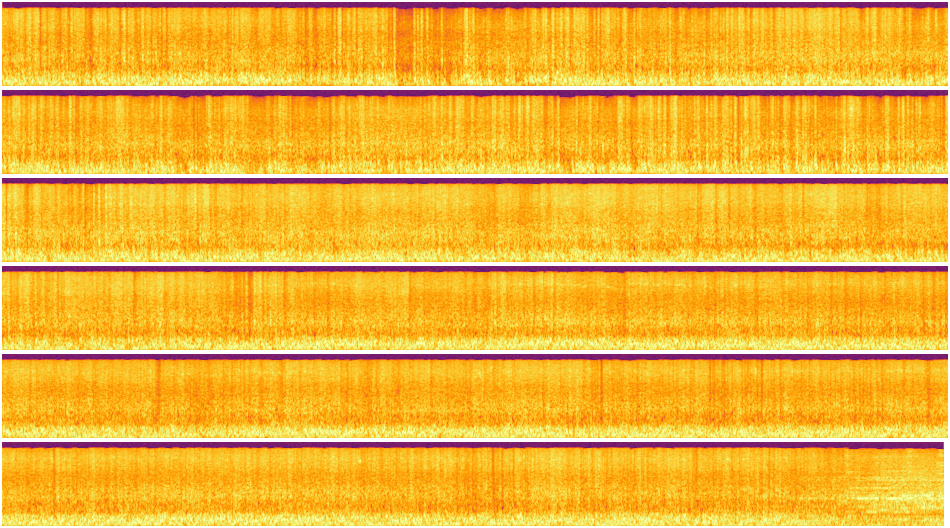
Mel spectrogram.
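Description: Steady road and wind noise of a car driving at speed, with wind buffeting the microphone.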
